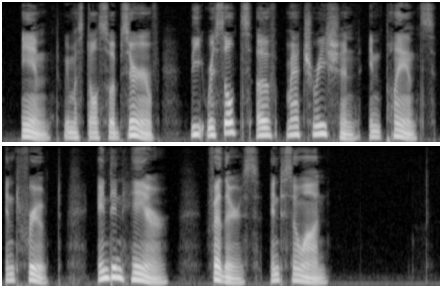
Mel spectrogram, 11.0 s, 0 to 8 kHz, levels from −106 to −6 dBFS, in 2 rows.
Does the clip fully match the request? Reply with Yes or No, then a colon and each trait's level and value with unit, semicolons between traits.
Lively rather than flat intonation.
Yes: wide, 8.1 semitones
